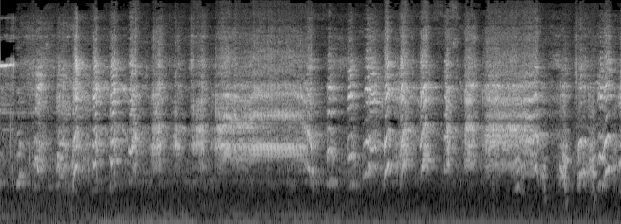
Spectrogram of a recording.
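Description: Rapid, high-pitched cackling, many short cackles in quick succession, over a faint low hum.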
